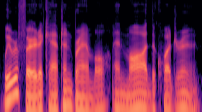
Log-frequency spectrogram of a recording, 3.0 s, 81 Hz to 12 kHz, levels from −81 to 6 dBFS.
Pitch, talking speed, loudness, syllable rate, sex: 95 Hz, 180 wpm, -19 LUFS, 4.6 syllables/s, male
